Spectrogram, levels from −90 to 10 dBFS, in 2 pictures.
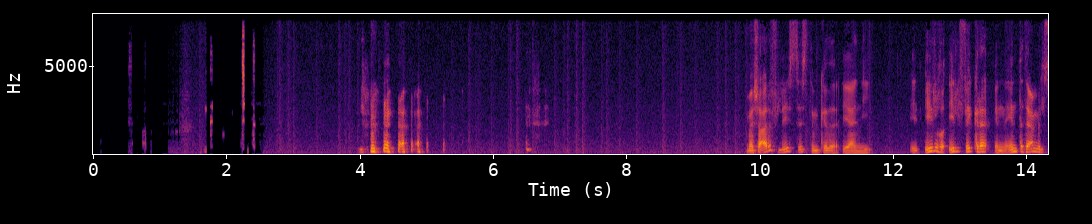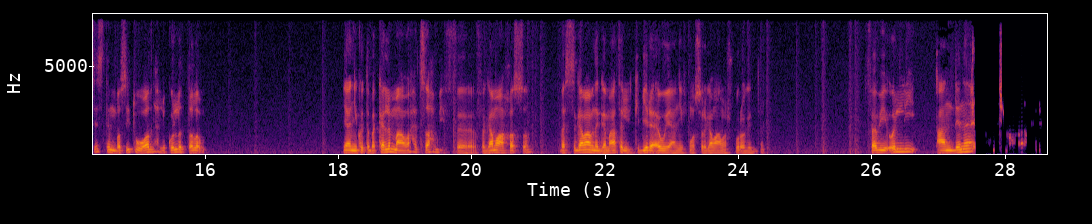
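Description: A speech recording from a call whose audio stops at 8 kHz, as the call's microphone processing would leave it, with echo-canceller faults at both ends. The background is gated by the echo canceller from 0.0 to 1.18 s and again from 1.82 to 2.48 s, with the room sound falling by about 39 to 40 dB for roughly a second in the first stretch and under half a second in the second. It dips once more, by about 39 dB, between 27.58 and 27.74 s. It is the room tone that sinks while the loudspeaker plays and comes back when the canceller releases, which separates this from network dropouts, where everything vanishes with abrupt glitches. Over the same openings, from 0.53 to 2.46 s and from 26.95 to 28.01 s, the other side's voice leaks through, sitting around 20 dB and then around 10 dB below the talker. The likely cause is far-end audio from the loudspeaker that the canceller failed to remove. Because it is a separate, second voice rather than a delayed copy of the talker, this is not room reverberation or the talker's own echo. 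From 28.02 s to the end, near 28.6 s, the talker's speech is suppressed in double talk, dropping by around 40 dB for most of that stretch, likely because both sides spoke at once and the canceller turned everything down. Unlike the gating, it is the talker's own speech that collapses here, not merely the background.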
